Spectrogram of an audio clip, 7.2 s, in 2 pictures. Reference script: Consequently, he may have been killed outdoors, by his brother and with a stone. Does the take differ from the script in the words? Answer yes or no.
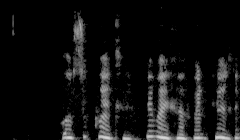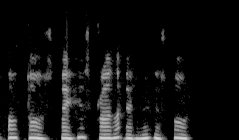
no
